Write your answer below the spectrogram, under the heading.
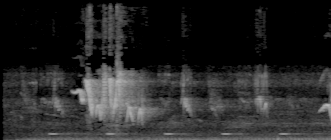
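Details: White-throated kingfisher, a tree kingfisher also called white-breasted kingfisher; harsh, noisy bursts of chattering notes, strongest near one second, with fainter scattered calls after and a steady faint ticking tone repeating every half second in the background.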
